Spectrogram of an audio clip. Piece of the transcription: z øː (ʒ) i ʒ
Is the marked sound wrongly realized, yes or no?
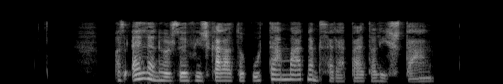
yes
